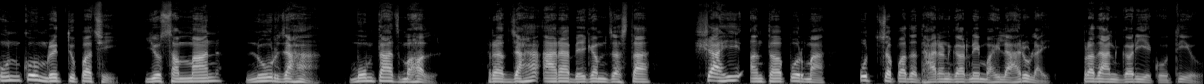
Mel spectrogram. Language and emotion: Nepali, neutral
